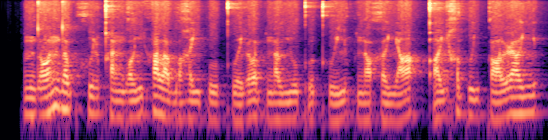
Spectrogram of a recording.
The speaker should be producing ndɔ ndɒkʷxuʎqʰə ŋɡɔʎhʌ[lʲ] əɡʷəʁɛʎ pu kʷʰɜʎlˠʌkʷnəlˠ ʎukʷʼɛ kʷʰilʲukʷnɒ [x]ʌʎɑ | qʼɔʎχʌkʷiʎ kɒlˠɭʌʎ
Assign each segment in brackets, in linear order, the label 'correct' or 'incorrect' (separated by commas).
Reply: incorrect, correct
